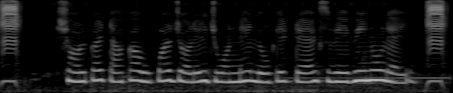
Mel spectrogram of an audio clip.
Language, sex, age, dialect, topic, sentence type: Bengali, female, 18-24, Jharkhandi, banking, statement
